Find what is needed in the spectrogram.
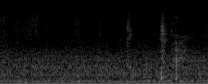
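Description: Faint rustling and a few light taps over a steady quiet hiss, like cards or paper being handled.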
